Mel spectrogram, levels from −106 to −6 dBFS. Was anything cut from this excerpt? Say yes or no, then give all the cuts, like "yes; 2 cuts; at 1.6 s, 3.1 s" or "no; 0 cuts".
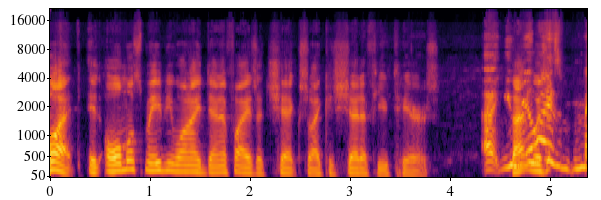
no; 0 cuts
